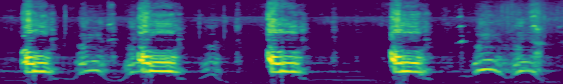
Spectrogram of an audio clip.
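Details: A pair of untrained coonhounds, Sunny and Hazard, persist outdoors at a rural home. Four loud, resonant bays are spaced about a second apart, each trailed by softer, arching, yodel-like howls.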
